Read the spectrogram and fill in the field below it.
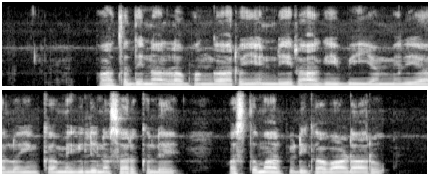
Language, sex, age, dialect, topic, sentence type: Telugu, male, 18-24, Southern, banking, statement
